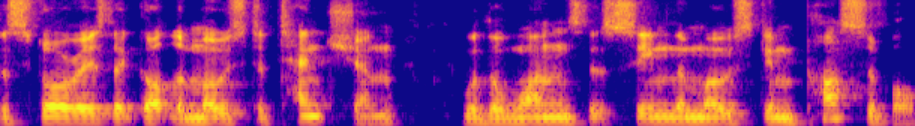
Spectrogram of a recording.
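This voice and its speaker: At a moderate pace, a man of medium pitch speaks with a bright, sharp tone. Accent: London. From London, England. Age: 50s. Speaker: author and UFO folklore researcher. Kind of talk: interview. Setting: remote call.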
